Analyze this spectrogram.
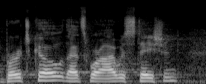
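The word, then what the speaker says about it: Brčko: If you see in the top BRCKO, that's pronounced Birchko, that's where I was stationed.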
